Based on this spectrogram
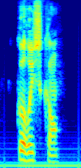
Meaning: coruscant
- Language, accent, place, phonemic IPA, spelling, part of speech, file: French, France, Lyon, /kɔ.ʁys.kɑ̃/, coruscant, adjective, LL-Q150 (fra)-coruscant.wav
